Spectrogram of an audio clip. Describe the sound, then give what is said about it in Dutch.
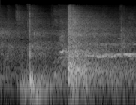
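Feet stomp down on a balloon to burst it: a soft thump, then a loud sharp crunching impact, and another lighter thud, over a faint steady background hum. “Stampen maar stuk.”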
